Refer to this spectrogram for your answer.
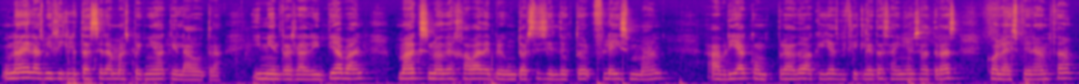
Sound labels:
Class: speech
